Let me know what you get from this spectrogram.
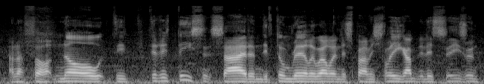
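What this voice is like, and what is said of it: North Manchester accent. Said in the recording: “North Manchester ... It's a very North Manchester accent.”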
